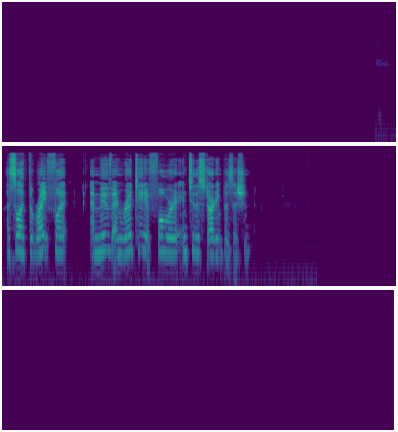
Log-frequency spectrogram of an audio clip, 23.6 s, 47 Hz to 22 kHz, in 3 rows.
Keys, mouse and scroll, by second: 0.4 ctrl+z, 0.7 g, 4.0-5.1 drag, 16.5 KP_3, 18.9 r, 22.0 click, 22.7 ctrl+z.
